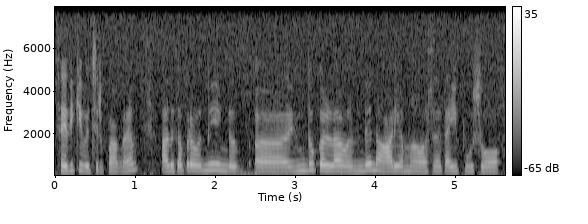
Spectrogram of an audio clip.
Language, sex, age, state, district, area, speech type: Tamil, female, 18-30, Tamil Nadu, Erode, rural, spontaneous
